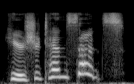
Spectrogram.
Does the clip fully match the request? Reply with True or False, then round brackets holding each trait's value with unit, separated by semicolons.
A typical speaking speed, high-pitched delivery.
True (180 wpm; 315 Hz)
